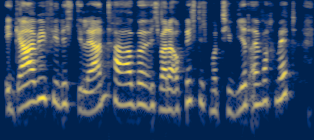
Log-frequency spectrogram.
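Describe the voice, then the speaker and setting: On a very clean recording with a silent background, a woman with a normal speaking voice talks with ordinary pitch variation. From Germany. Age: 20s. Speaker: freelance journalist. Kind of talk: interview.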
